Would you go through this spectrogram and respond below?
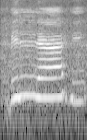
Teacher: ഹ എന്നുള്ള അക്ഷരത്തിൻ്റെ സൗണ്ടിനെ തൊണ്ടയുടെ അവസാന ഭാഗത്തുനിന്ന് തന്നെ കൊണ്ടുവരാൻ ശ്രദ്ധിക്കുക. ഹംസയുടെ സൗണ്ടായി പോവാതെ നോക്കുക കേട്ടോ.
